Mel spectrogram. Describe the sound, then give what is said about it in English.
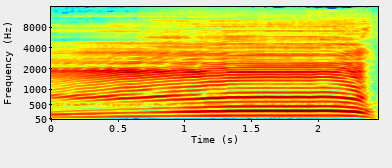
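A single long, loud cow moo in Texas, steady and droning for over two seconds before it drops off abruptly at the end, with no talking. “So when I got there in Texas, it was like nothing but big land and cows.”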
